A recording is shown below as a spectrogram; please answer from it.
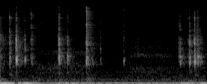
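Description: Typing on a computer keyboard: sharp key clicks in short, irregular runs.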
